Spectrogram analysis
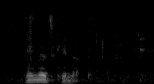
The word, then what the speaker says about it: Lynyrd Skynyrd: Lynyrd Skynyrd pronounced. Lynyrd Skynyrd.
